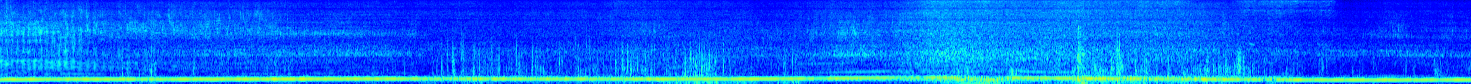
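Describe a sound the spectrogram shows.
A sports car engine hums steadily close by.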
